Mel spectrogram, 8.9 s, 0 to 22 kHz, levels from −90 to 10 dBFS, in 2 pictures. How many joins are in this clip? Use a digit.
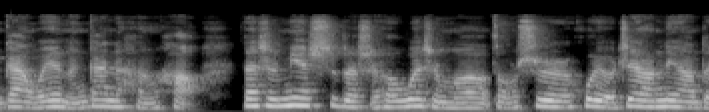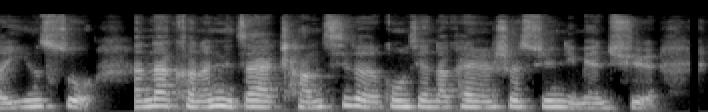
2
